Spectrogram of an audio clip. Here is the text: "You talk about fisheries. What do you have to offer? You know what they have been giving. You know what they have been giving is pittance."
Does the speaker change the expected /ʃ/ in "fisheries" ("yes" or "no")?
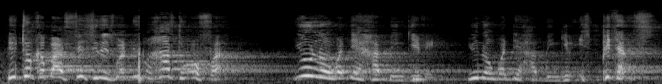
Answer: yes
